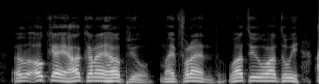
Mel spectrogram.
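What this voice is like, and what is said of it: Put-on foreign waiter accent. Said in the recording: “do you want me to use an accent? I could use an accent ... I don't even know what that accent is”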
